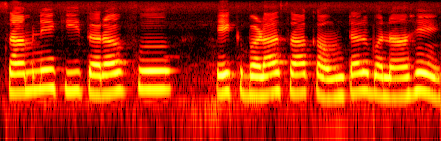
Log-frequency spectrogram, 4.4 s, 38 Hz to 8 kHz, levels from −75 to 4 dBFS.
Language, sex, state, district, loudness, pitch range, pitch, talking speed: Hindi, female, Madhya Pradesh, Bhopal, -14 LUFS, 230-260 Hz, 245 Hz, 120 wpm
